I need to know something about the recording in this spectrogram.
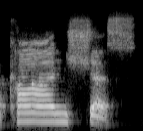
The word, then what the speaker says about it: conscious: So first, I want you to make short O. Conscious. sorry. Right here, short O. Conscious. And then Okay. this is a schwa.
